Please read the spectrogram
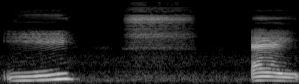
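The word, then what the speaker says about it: Esha: my name is pronounced my name is pronounced E A lot of people pronounce my name as but it's e e e e e e sh e sh say it with me e sh a that's e s h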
